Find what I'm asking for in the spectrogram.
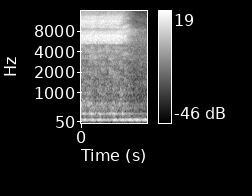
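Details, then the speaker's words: Jeep XJ with a P0304 cylinder 4 misfire and check engine light on: a loud, steady high hiss over the idle from a torn manifold gasket. Vacuum leak. "And I don't know if you can hear that hissing. It's hissing pretty bad, right? So it's hissing."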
